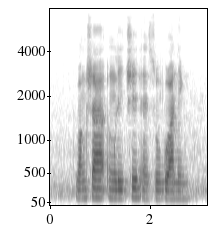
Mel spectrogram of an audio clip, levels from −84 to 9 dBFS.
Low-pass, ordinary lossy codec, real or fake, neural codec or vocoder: 7.2 kHz; none; real; none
